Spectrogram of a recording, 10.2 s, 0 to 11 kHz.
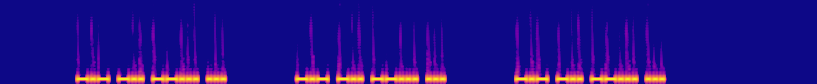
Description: Morse code, heard as a keyed tone, about 28 wpm, 700 Hz. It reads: KD7S KD7S KD7S
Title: USA Call Signs - 4 Characters - Repeated 3x - 28wpm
